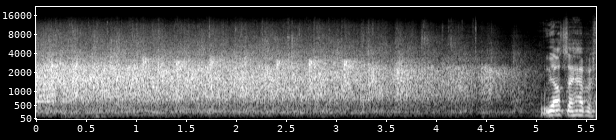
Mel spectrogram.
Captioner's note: crowd applause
